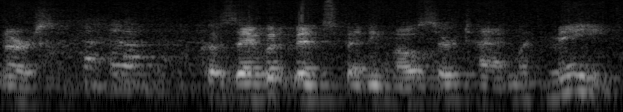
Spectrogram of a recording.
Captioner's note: laughter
